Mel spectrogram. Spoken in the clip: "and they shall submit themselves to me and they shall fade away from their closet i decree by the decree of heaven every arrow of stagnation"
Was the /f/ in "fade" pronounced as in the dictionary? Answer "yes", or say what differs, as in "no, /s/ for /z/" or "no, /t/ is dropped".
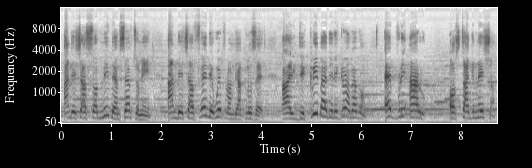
yes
